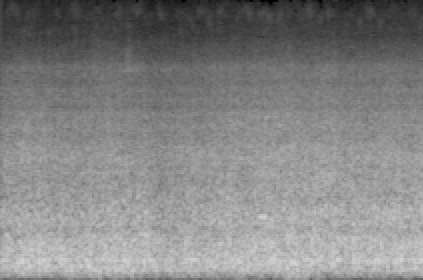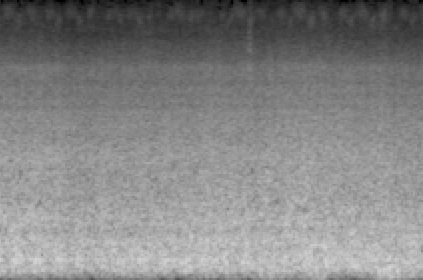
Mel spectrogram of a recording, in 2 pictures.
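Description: Train running noise heard from aboard a passenger carriage hauled by a steam locomotive: a steady, unbroken rumble of wheels on the rails and the carriage in motion.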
